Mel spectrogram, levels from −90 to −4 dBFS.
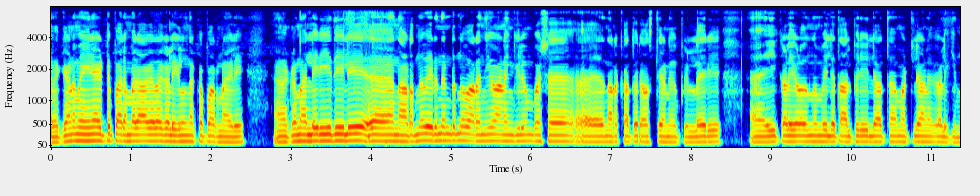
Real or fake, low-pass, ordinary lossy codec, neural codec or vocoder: real; 7.2 kHz; none; none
